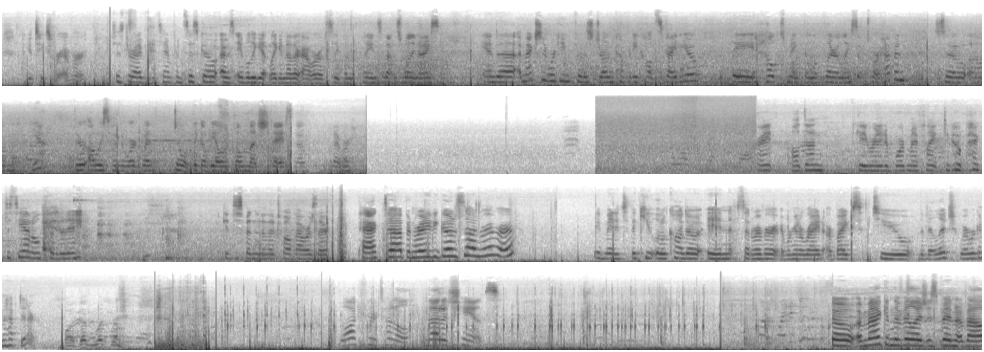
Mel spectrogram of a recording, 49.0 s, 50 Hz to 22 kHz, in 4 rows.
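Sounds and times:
wind and tyre rumble: 0:00.0 - 0:16.9, 0:27.4 - 0:33.2, 0:37.6 - 0:49.0
bike ticking and rattling: 0:39.0 - 0:46.6.

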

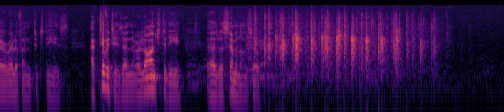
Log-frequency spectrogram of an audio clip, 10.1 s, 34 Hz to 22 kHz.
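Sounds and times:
audience applause: 0:03.8 - 0:09.0.

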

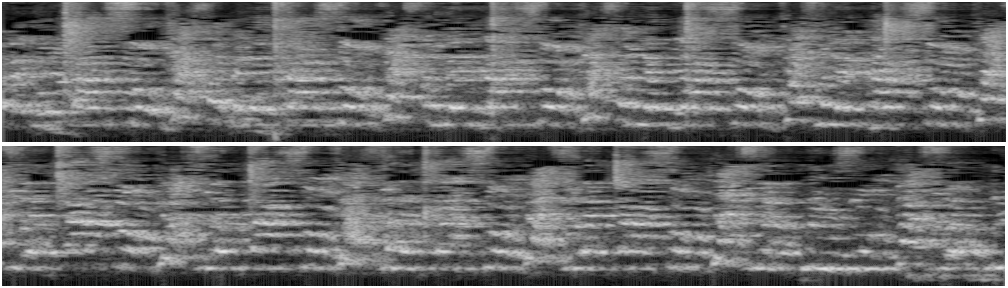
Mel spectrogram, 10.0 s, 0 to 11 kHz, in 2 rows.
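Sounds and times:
several voices praying aloud: 0:00.0 - 0:10.0
hand claps: 0:00.2 - 0:02.8, 0:03.4 - 0:08.4.

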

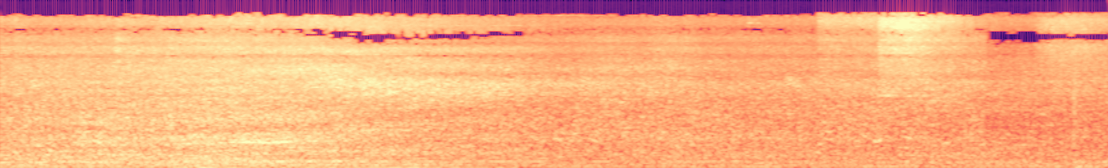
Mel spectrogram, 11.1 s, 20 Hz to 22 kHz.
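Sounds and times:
bus diesel engine idling: 0:02.8 - 0:11.0
brief hiss: 0:08.3 - 0:09.8.

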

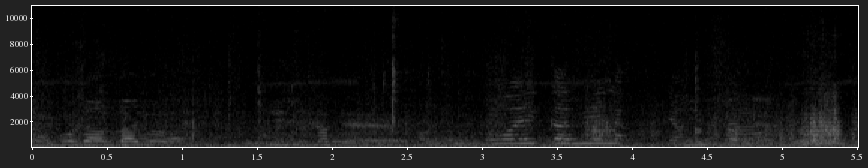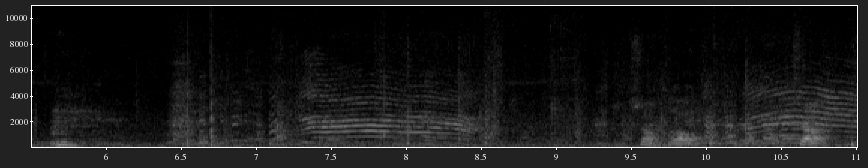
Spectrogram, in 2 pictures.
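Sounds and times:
small child calling out: 0:07.3 - 0:08.5, 0:10.2 - 0:11.0.

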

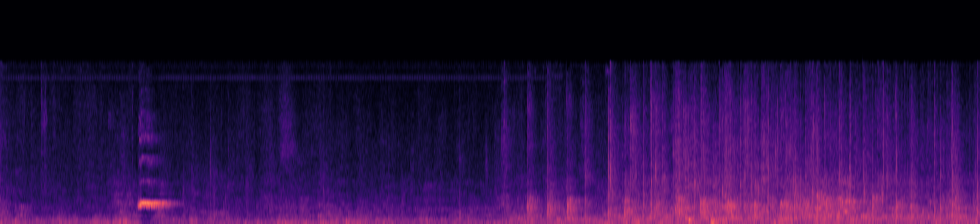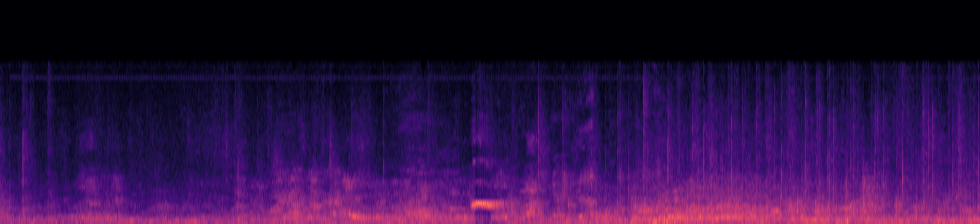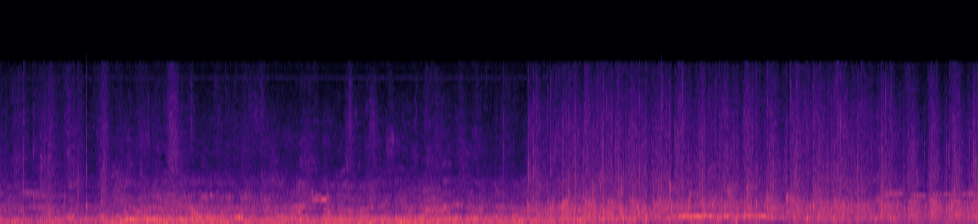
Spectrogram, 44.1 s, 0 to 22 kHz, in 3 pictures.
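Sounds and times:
children and audience chattering: 0:00.0 - 0:44.0
referee whistle blast: 0:02.1 - 0:02.7, 0:21.8 - 0:22.3.

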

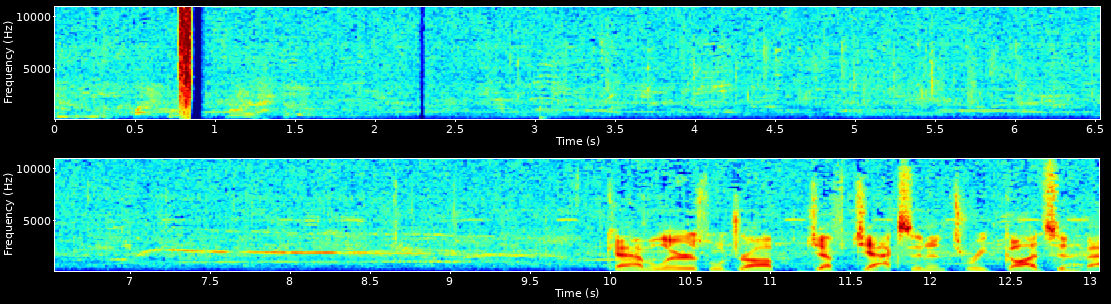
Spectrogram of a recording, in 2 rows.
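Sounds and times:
distant crowd chatter: 0:00.0 - 0:13.0.

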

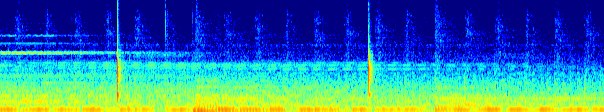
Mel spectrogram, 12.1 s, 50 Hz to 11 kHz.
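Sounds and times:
calm background music: 0:00.0 - 0:12.0
steady low hum: 0:00.0 - 0:12.0.

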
